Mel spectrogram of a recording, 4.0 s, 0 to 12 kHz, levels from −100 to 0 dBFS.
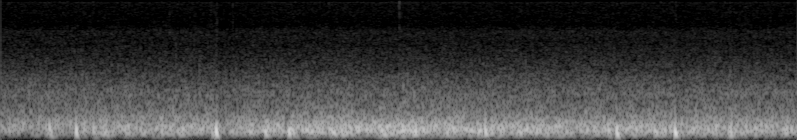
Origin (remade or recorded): recorded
